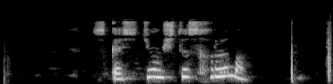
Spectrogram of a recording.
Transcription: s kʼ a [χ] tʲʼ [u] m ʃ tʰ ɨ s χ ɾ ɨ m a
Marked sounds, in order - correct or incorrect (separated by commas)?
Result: incorrect, correct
